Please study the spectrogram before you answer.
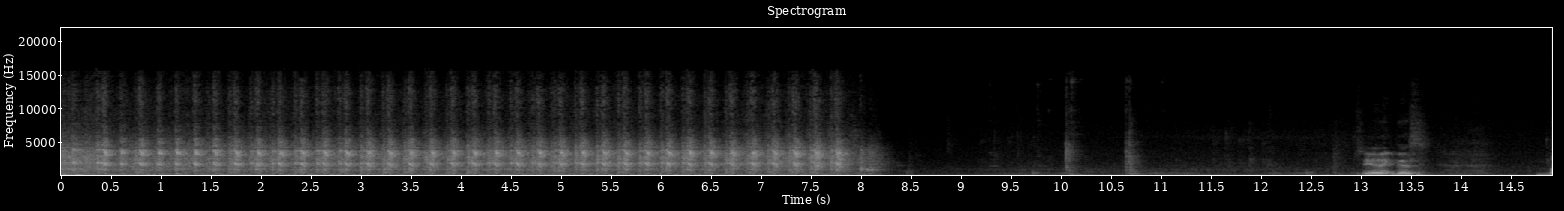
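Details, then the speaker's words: Free roadside ATV, cranked on original tank and fuel shutoff; start button overheats if cranked too long, fuel not pulled from tank so quick start used: even cranking chugs about two per second for eight seconds, then quits without properly catching. Cause suspected, not confirmed. "Doesn't quite have enough to pull the fuel out of this tank. So we're gonna use a little bit of quick start here."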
